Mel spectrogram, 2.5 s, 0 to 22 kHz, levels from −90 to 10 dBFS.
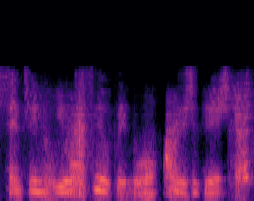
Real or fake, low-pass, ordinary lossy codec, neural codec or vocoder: fake; 5.4 kHz; AAC, 24 kbps; codec, 44.1 kHz, 0.9 kbps, DAC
